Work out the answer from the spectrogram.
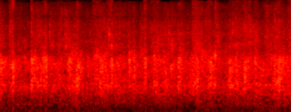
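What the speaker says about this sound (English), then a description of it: "I think DCP deserve a round of applause for that." An audience at an official space programme launch event in Nigeria applauds, a dense, steady burst of clapping from many hands with no talk over it.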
